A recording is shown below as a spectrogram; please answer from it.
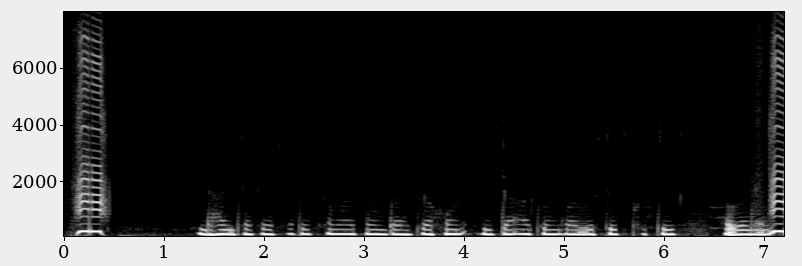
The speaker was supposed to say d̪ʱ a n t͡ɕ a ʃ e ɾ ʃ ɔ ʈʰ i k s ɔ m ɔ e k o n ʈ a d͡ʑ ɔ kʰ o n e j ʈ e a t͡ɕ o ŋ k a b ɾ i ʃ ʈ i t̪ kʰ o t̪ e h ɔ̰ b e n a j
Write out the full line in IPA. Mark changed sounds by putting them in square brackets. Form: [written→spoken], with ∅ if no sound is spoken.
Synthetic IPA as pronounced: d̪ʱ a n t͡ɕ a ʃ e ɾ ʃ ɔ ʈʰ i k [s→ʃ] ɔ m ɔ e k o n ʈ a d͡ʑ ɔ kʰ o n e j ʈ [e→a] a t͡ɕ o ŋ k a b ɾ i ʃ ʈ i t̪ kʰ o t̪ [e→i] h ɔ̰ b e n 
